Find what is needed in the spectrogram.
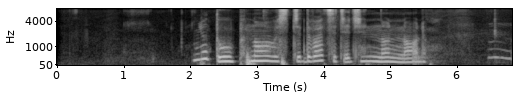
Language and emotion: Russian, sad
